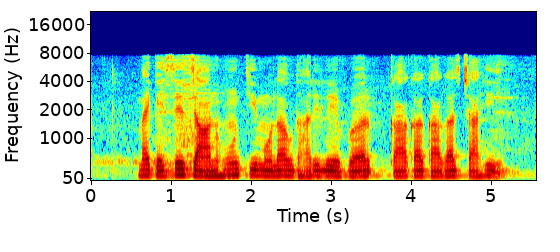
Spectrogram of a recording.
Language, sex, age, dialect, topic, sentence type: Chhattisgarhi, male, 18-24, Western/Budati/Khatahi, banking, question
